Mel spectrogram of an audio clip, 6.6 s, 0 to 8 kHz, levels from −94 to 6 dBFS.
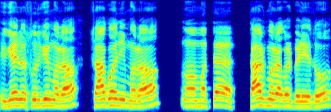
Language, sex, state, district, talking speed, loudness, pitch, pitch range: Kannada, male, Karnataka, Mysore, 90 wpm, -17 LUFS, 165 Hz, 160-175 Hz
